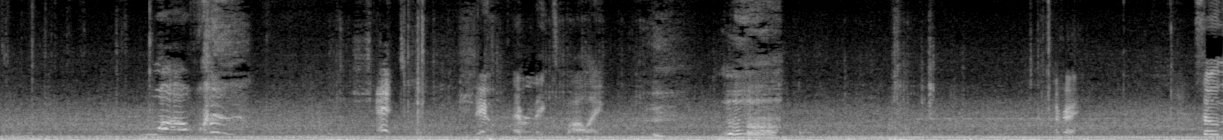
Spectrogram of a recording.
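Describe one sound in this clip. A car engine hums steadily with low road rumble inside the car.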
